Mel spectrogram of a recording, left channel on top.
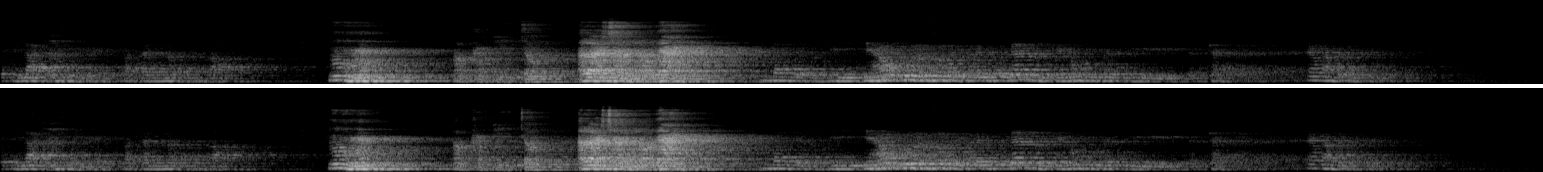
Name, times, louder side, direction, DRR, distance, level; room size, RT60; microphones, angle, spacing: voice 1, 0.1-2.3 5.9-6.4 7.6-13.8, equal, ahead, -8 dB, 1.3 m, -37 dB
voice 2, 3.3-3.8 4.5-5.4 5.8-6.8, right 1 dB, 50° right, -6 dB, 1.7 m, -26 dB
9.5 x 8.7 x 2.8 m, 2.4 s
head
